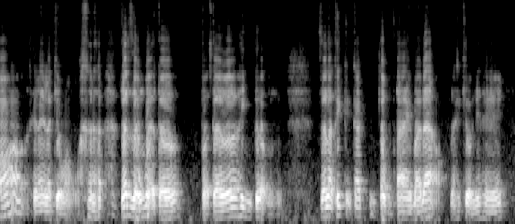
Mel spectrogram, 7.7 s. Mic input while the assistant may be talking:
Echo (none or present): present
